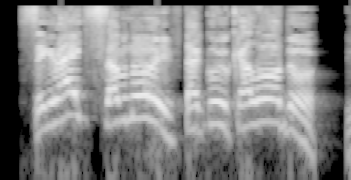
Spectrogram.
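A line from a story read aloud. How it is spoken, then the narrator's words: Cheerful request. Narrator (Russian): весело попросил кто-то в ложе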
